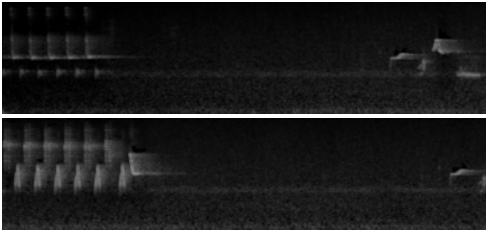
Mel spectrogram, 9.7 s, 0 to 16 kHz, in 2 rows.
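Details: A common nightingale singing in woods near Burgh-Haamstede, Netherlands, on 18 May 1983: short, varied phrases of rapid repeated notes and sharp high chips, separated by pauses of a few seconds.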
